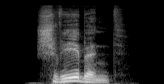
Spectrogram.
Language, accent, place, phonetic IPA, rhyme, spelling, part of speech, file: German, Germany, Berlin, [ˈʃveːbn̩t], -eːbn̩t, schwebend, verb, De-schwebend.ogg
- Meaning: present participle of schweben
